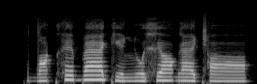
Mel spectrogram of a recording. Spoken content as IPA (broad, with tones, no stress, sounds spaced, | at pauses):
dˤ o˨ kʰ e˦ b æː˦ kʲ e˨ ʎ u˨ xʲ ɒː˦ ɡ æː˦ cʰ ɒː˦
